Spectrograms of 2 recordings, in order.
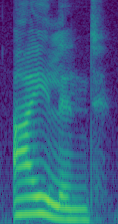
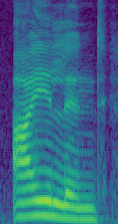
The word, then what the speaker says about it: island: a word like I Island I L it does not come in okay none of these words in Aisle Island islet in none of these words is s pronounced now let's look at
